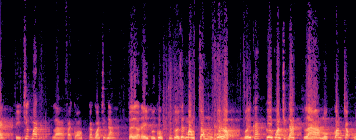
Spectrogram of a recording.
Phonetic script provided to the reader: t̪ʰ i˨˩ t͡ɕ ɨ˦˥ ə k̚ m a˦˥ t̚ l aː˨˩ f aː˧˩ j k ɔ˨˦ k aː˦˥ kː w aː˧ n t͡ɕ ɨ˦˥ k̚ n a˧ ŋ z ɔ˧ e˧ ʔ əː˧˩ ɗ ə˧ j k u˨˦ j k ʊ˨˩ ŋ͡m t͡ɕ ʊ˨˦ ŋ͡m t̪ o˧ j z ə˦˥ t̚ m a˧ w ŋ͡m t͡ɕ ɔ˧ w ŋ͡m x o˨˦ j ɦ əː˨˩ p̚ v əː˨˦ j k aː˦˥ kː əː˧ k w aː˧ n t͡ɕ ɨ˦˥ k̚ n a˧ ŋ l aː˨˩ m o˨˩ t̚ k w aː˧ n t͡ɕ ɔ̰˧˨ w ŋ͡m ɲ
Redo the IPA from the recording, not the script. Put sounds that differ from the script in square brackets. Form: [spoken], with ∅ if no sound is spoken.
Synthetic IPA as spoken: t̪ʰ i˨˩ t͡ɕ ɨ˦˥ ə k̚ m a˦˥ t̚ l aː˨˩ f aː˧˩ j k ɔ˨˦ k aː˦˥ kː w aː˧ n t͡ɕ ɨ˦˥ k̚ n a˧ ŋ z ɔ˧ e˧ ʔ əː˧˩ ɗ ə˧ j k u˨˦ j k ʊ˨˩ ŋ͡m t͡ɕ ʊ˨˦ ŋ͡m t̪ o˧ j z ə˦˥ t̚ m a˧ w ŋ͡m t͡ɕ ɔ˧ w ŋ͡m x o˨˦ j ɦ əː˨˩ p̚ v əː˨˦ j k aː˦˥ kː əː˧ k w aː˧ n t͡ɕ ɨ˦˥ k̚ n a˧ ŋ l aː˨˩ m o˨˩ t̚ k w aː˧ n t͡ɕ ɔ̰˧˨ w ŋ͡m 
